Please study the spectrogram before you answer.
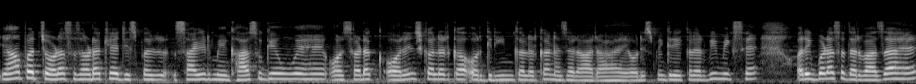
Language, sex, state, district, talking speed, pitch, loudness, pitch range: Hindi, female, Bihar, Vaishali, 260 wpm, 230 Hz, -18 LUFS, 210-250 Hz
